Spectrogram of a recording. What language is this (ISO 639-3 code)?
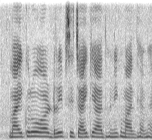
mag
